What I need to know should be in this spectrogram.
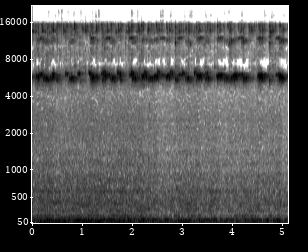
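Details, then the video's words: Crickets giving a continuous high-pitched chirping trill, fast pulses with slight breaks every second or so, plus a low droning hum beneath. "Relaksasi Suara Jangkrik Penghantar tidur || Nature Sound of Crickets"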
